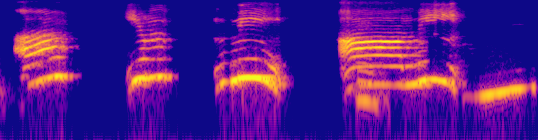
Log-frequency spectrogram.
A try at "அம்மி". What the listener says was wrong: ஆ வாசிக்கிறீங்க ஆ தானே வாசிக்கிறீங்க ஆ நம்ம உச்சரிக்கல இல்ல ஆ இம் மீ அம்மி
